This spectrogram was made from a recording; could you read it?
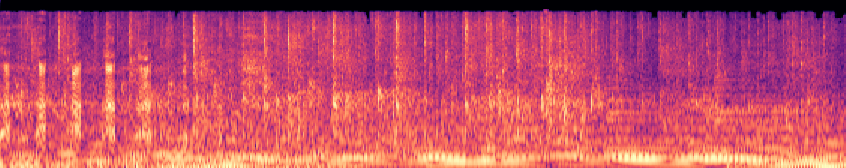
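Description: An audience at a morning service claps loudly and steadily, dense hand claps blending over sustained, low organ-like chords that hold throughout the few seconds.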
